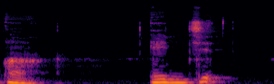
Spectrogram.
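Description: Speech only: a man talking in two short stretches, the first falling in pitch.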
